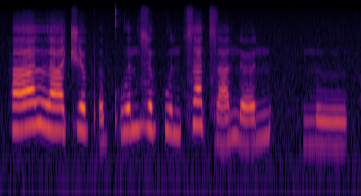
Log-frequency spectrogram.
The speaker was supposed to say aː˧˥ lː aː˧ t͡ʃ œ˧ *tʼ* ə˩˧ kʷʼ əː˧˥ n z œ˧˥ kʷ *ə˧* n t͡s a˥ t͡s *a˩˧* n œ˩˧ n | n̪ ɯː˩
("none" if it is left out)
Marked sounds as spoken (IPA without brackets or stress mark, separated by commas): pʼ, œ˧, a˩˧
